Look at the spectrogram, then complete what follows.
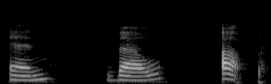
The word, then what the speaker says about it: envelop: next up is envelop envelop is pronounced as n well up although envelope and envelop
